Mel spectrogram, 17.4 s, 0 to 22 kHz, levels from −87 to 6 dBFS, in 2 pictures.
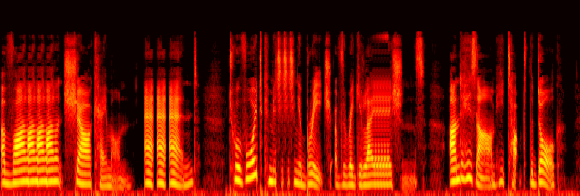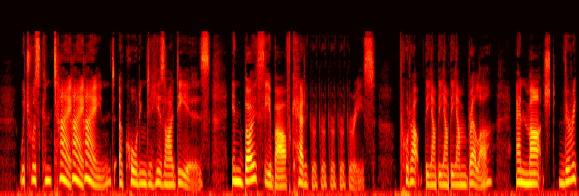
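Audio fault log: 0.38–0.79, 2.23–2.60, 4.18–4.37, 5.58–5.82, 9.71–10.08, 11.57–11.62, 13.38–13.94, 15.19–15.56 s: repeated frames. Blocks of 46 to 186 ms replay one to five extra times, giving a stuttering loop. Each event adds 46 to 557 ms.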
